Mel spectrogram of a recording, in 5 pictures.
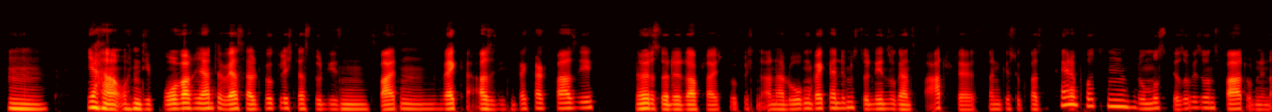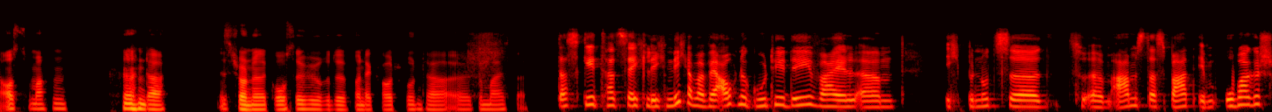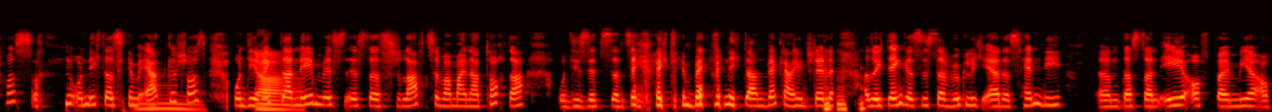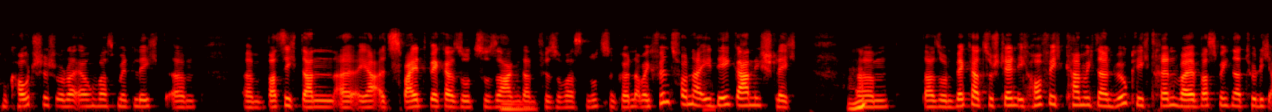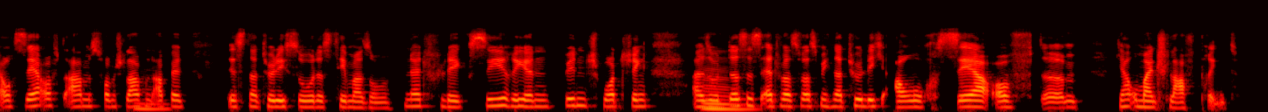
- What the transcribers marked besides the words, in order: laughing while speaking: "ja"; chuckle; chuckle; laughing while speaking: "das"; laughing while speaking: "dann senkrecht im Bett, wenn ich da"; giggle
- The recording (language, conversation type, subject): German, advice, Wie kann ich mir täglich feste Schlaf- und Aufstehzeiten angewöhnen?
